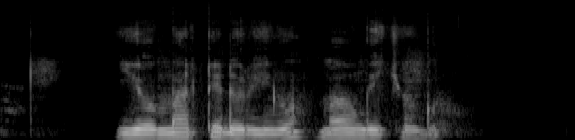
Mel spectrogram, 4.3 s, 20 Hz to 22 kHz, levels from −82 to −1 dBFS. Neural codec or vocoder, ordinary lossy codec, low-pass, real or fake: codec, 44.1 kHz, 7.8 kbps, Pupu-Codec; none; none; fake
